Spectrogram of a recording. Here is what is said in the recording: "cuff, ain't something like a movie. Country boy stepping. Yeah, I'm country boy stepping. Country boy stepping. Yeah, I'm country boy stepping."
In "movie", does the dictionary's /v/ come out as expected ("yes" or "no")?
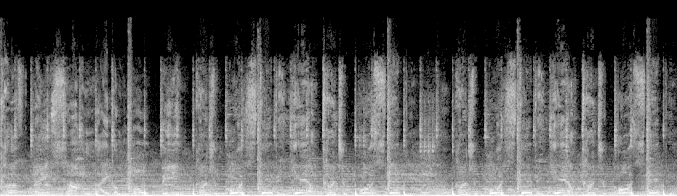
no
